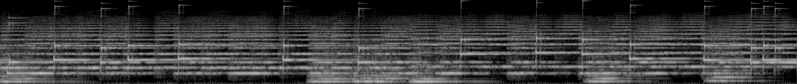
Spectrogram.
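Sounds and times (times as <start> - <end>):
synthesizer: 0.0 - 7.9.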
